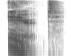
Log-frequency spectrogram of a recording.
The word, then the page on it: airt: British English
